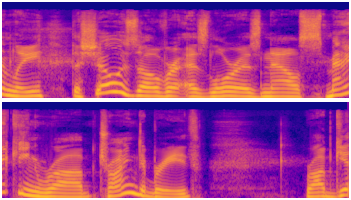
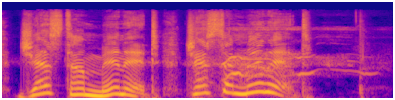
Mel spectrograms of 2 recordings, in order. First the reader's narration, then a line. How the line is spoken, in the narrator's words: Rob yells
